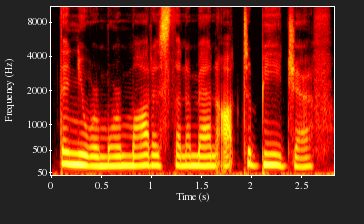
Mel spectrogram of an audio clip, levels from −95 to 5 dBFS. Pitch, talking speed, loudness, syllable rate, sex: 195 Hz, 255 wpm, -18 LUFS, 5.3 syllables/s, female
